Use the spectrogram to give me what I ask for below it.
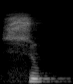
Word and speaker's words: su: And take note of how this is pronounced. You can hear some sort of nasal effect. So I say su. Su. Su. And this nasal effect is very important because without it, you'll be saying su.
